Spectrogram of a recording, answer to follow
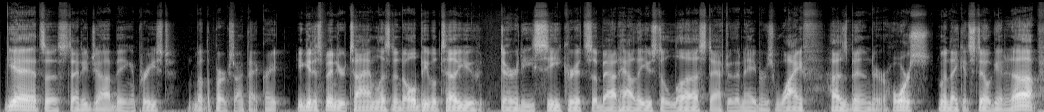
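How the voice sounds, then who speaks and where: A man in his forties reading a story aloud in a theatrical, deliberate, scripted narrating style. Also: low voice, steady tone, darkish tone. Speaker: host, author reading own short story. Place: indoors, book-lined room. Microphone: lapel mic.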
